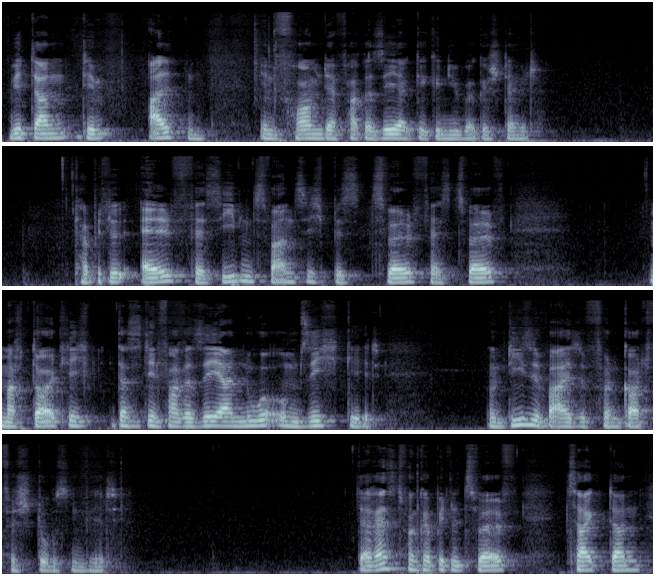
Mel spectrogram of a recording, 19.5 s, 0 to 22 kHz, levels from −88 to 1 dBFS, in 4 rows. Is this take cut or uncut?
uncut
